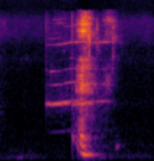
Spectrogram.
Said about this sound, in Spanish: Pinches gatos, güey, nada más que empieza a grabar y... te, te están cantando al oído.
